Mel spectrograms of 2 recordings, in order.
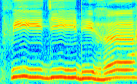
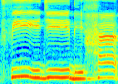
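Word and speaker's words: في جيدها: Harusnya gini. Fi jidiha hablum mim masad. Kakak terbalik nih. Fi jiha tadi gitu kakak. Fi ji diha harusnya fi ji di ha hab. Nah, baru yang keduanya ha kecil gitu ya.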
